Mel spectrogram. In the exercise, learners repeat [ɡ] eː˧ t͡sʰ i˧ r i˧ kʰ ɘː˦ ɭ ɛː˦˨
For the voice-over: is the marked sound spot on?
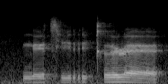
no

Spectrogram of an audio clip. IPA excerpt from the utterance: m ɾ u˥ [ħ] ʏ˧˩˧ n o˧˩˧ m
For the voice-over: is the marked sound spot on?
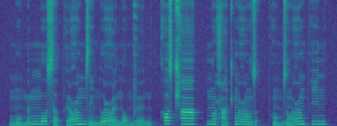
no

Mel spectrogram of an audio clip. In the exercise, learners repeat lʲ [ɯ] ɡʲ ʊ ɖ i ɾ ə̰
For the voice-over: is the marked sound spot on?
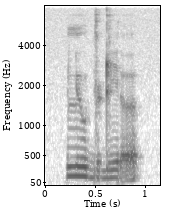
no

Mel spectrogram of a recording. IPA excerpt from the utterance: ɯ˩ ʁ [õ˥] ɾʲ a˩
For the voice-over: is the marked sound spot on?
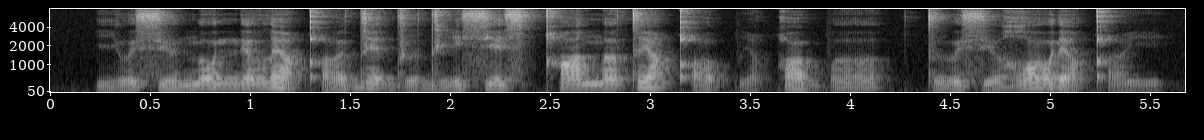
no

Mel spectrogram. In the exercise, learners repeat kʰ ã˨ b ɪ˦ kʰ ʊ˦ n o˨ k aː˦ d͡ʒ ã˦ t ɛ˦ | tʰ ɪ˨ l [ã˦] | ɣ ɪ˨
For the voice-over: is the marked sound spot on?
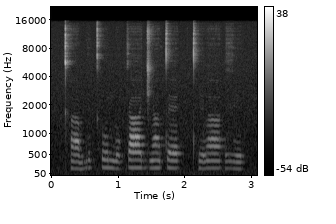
yes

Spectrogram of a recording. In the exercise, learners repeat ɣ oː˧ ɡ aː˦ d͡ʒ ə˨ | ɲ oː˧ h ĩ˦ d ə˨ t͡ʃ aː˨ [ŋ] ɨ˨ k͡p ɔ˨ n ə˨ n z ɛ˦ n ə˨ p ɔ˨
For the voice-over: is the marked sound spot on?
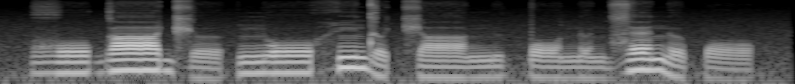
yes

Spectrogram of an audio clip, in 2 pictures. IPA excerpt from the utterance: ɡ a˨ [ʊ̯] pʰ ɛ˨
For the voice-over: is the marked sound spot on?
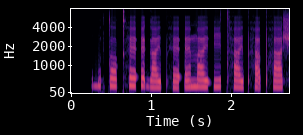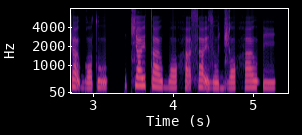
no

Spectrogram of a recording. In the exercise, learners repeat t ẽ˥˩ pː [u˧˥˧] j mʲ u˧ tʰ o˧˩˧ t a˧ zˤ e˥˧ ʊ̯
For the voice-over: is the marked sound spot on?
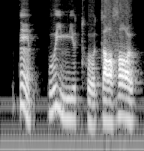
yes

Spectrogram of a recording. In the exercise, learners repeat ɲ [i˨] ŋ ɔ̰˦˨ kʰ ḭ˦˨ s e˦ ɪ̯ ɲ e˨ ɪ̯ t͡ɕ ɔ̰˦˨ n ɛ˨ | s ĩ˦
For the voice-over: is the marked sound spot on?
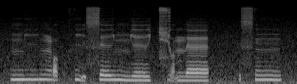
no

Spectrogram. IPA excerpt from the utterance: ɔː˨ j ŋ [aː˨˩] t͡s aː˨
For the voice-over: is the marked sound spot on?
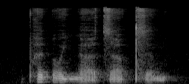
yes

